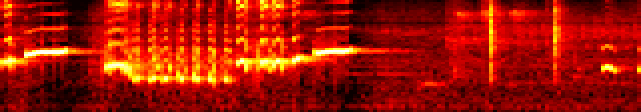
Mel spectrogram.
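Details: White-rumped shama of the Medan type, a prize-winning singer, its song used to provoke other silent shamas into singing: clear whistles rising near two kilohertz, then a rapid run of rich warbled notes, ending in sharp clicks and short whistled phrases.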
